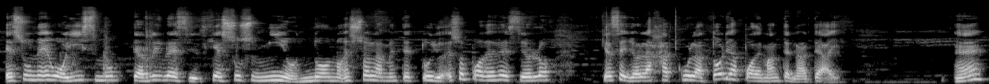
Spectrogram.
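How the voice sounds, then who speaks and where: A man's voice: high-pitched, unhurried, mellow, soft background music. A man with a Rioplatense Spanish accent preaching a teaching sermon, stopping often to put rhetorical questions to his listeners.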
